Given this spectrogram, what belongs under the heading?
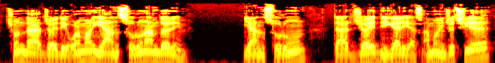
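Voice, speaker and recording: A man teaching Quran recitation who explains patiently and corrects mistakes, slowly drawing out each example word. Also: medium pitch, a bit bright, no room sound, clean studio sound. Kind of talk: instructional explanation with drawn-out pronunciation examples.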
